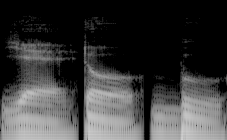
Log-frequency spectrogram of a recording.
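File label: "yetobu", concatenated syllables; Affixing experiment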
